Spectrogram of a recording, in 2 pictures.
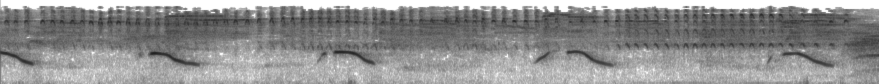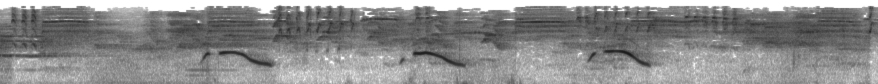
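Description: Red-flanked lorikeets calling in a small, high voice: a short whistled note that rises and then falls, repeated eight times about every two seconds, over a continuous thin, fast chatter.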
